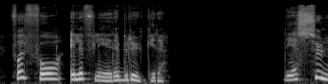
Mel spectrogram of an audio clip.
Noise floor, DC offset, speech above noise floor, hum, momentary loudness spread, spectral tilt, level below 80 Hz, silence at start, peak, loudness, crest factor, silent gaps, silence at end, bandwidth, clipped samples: under -90 dBFS; under 0.1%; over 69 dB; none; 12 LU; -4.5 dB/octave; -58 dBFS; 0.1 s; -8 dBFS; -22 LUFS; 16 dB; 1.79-1.83 s, 1.91-2.77 s; 0 s; 18 kHz; under 0.1%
